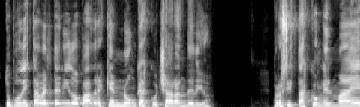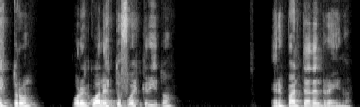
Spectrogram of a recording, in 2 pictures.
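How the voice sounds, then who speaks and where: Preacher, female, Puerto Rican accent. Slow delivery, deliberate and emphatic sermon style with repetition for weight. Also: mid-range voice, animated. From Puerto Rico.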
